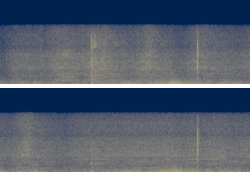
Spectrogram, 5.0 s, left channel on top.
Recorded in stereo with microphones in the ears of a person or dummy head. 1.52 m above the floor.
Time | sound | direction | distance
1.8 | an explosion | 85° left | ?
3.9 | a snare drum | 5° right (ahead or behind) | ?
